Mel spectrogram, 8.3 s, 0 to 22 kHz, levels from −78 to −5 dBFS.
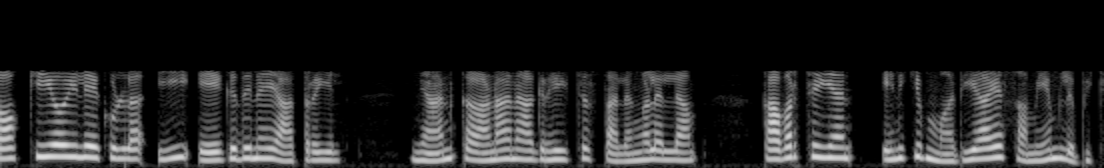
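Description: At 0.94 to 0.96 s, just before "ഈ ഏകദിന യാത്രയിൽ", there is packet loss with pitch repetition. About 20 ms of audio failed to arrive, a gap that fits a single lost packet. The receiver filled it by repeating the last pitch period, so the hole becomes a brief held, slightly buzzy tone rather than a dropout. Because the loss is so short, the speech carries on almost immediately afterwards.

Overlapping chunks cause a small stutter twice, with the joins 3 s apart. The audio was handled in 3 s chunks, and each chunk begins before the previous one ended. That overlap makes about 21 ms of sound play twice at every join. The first join falls at 2.58 to 2.60 s, between "ഈ ഏകദിന യാത്രയിൽ" and "ഞാൻ കാണാൻ ആഗ്രഹിച്ച സ്ഥലങ്ങളെല്ലാം". The second falls at 5.60 to 5.62 s, before "കവർ ചെയ്യാൻ എനിക്ക്". Each is heard as a quick click or hiccup. All of this sits within telephone-band G.711 A-law sound, which carries nothing above 4 kHz.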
